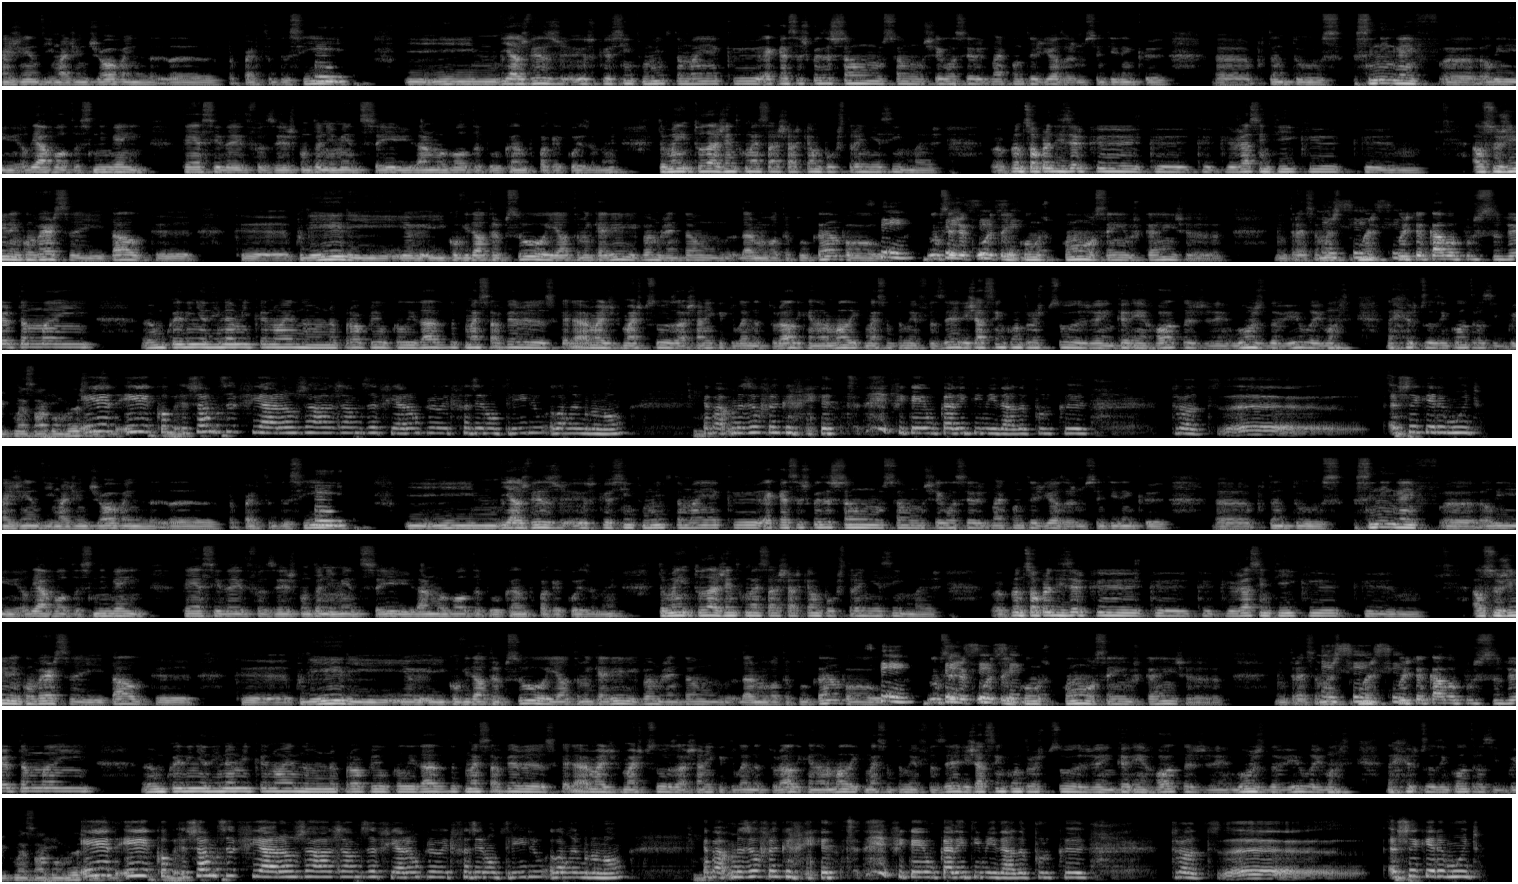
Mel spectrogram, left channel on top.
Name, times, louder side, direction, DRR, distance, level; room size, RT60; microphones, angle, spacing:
voice 1, 0.0-3.4 4.0-29.3 29.8-39.1 39.5-61.7 62.0-62.4 67.5-67.7 74.5-74.6, equal, 10° left, 0.7 m, -28 dB
voice 2, 3.1-3.4 39.1-39.4 39.7-40.5 43.5-44.4 61.3-67.3 67.6-74.1 74.4-75.3, right 3 dB, 60° right, 0.6 m, -28 dB
2.4 x 2.3 x 2.5 m
head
